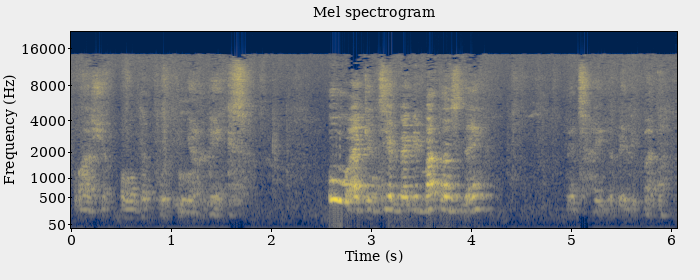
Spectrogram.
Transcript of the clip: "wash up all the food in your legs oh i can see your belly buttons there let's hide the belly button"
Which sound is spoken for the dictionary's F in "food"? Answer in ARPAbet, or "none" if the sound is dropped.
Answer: P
